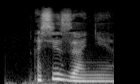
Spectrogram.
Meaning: sense of touch
- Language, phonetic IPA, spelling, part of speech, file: Russian, [ɐsʲɪˈzanʲɪje], осязание, noun, Ru-осязание.ogg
